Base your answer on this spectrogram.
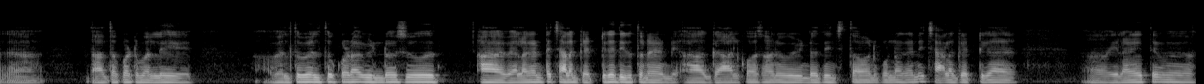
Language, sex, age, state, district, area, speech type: Telugu, male, 18-30, Andhra Pradesh, East Godavari, rural, spontaneous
